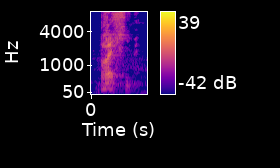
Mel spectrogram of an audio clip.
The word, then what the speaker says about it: régimen: fútbol, gaucho, límite, oxígeno, régimen. Viu que a sílaba tônica é diferente de como se pronunciaria essa palavra em português?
